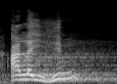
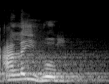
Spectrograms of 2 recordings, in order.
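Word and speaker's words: عليهم: Alaihim kadang-kadang ada yang baca alaihum tapi ya enggak usah aneh-aneh.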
